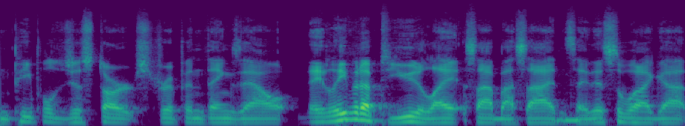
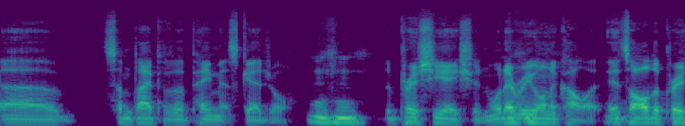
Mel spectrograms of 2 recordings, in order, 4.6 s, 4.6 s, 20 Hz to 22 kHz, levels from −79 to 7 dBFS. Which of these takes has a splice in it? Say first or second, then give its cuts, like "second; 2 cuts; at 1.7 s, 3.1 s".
first; 1 cut; at 2.0 s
